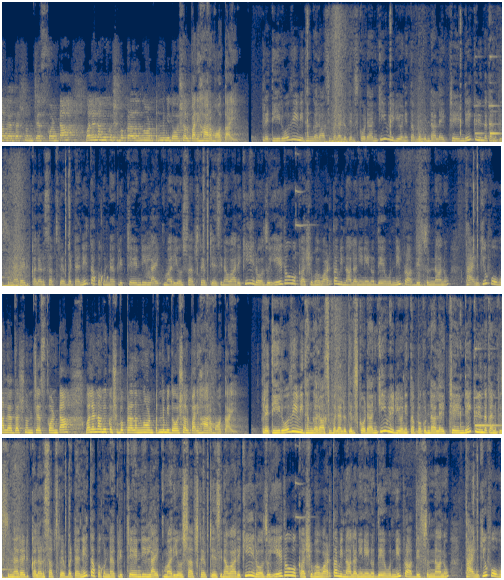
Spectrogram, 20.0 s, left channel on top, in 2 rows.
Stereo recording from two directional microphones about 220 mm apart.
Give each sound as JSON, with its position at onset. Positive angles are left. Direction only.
{"t": 0.1, "sound": "speech", "side_deg": -50}
{"t": 3.8, "sound": "a woman's voice", "side_deg": -10}
{"t": 5.2, "sound": "speech", "side_deg": -55}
